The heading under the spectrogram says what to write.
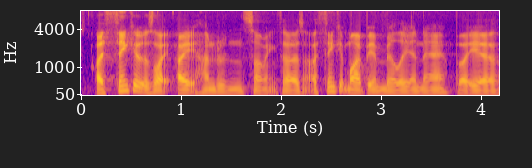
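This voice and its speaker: Here is a man with an Australian accent. His voice is very deep and low. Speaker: outdoor gear business owner. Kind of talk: casual chat.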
